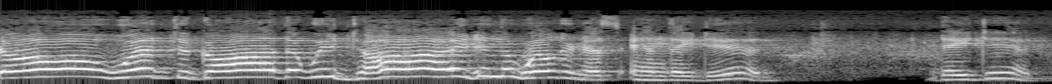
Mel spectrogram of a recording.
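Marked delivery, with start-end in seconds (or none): 0.0-3.1 whining Israelites. Acted. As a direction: moan it like grumbling wanderers. Israelites' whining lament voiced.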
